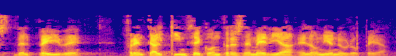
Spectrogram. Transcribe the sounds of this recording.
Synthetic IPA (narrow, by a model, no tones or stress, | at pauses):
zðe̞lpeiβ̞e̞ | fɾent̪ealkinθe̞ko̞nt̪ɾe̞zðe̞me̞ðjaʔe̞nlaunjõne̞wɾo̞pe̞a̰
